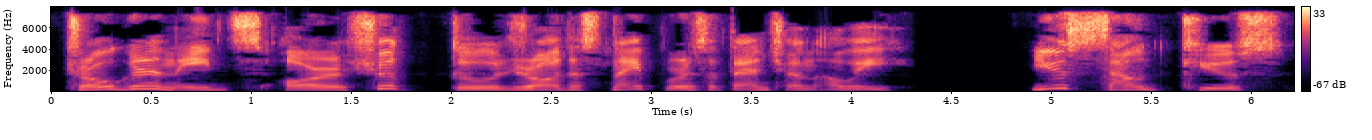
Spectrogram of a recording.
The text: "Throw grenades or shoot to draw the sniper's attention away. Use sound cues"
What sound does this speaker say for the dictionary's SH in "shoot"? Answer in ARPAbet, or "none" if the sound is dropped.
SH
